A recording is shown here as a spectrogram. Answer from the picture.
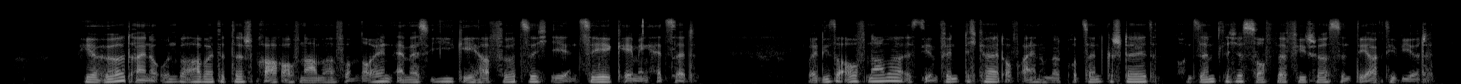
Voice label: MSI GH40 ENC Stock

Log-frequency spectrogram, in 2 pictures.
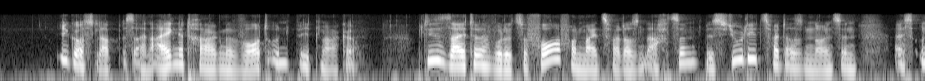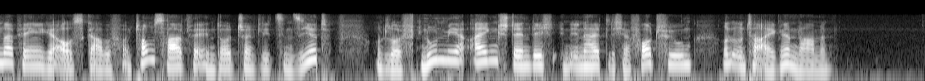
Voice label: Mic Wireless

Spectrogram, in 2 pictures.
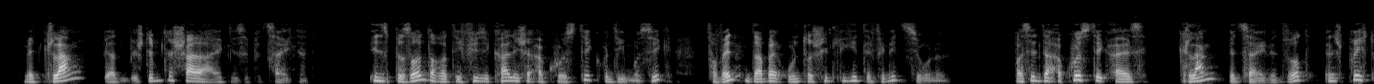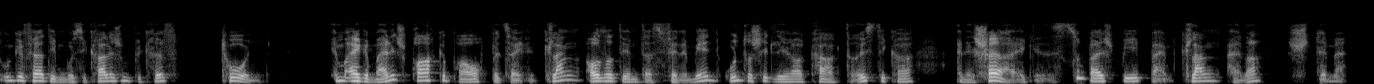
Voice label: Microphone

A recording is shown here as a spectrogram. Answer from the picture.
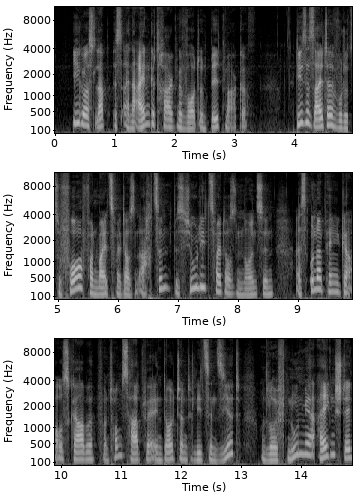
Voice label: mic wired

